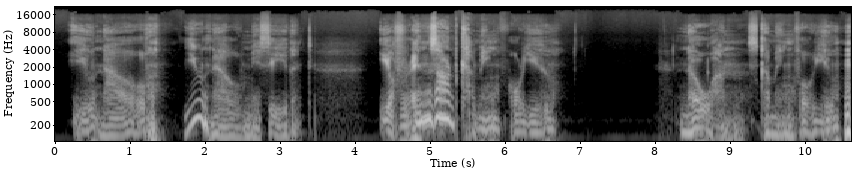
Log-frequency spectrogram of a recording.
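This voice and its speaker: Using a put-on character voice, a man speaks very slowly in a very deep, low pitch with long, frequent pauses. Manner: menacing, taunting.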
